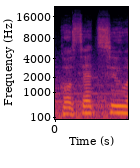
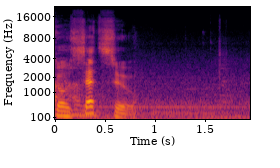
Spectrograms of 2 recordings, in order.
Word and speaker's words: Gosetsu: The time has come for Kosetsu and I to return to our Oh, that's how master, you say his name. to our Gosetsu.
